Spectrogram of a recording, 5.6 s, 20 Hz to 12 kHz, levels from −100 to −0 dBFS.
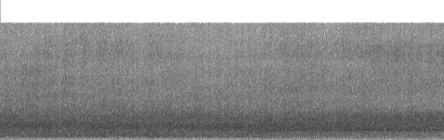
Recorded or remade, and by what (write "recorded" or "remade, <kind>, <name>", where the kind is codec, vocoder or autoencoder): recorded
